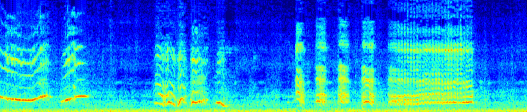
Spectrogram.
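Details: A pet Amazon parrot riding in a car on a commute gives a string of loud, nasal squawks, some drawn out and wavering, others short and quick, over steady wind and road rumble.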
